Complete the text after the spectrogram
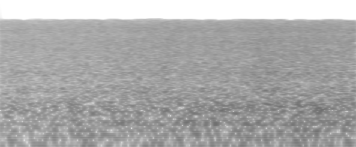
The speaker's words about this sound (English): There's been a lot of rain, and the river is already swollen, punctuated with giant boulders.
